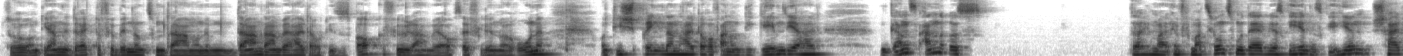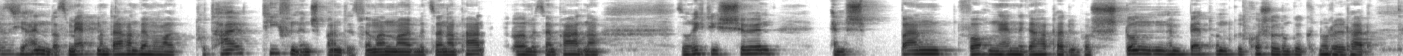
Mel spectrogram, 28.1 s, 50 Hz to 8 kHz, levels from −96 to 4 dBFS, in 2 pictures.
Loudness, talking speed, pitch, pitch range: -16 LUFS, 190 wpm, 115 Hz, 100-130 Hz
